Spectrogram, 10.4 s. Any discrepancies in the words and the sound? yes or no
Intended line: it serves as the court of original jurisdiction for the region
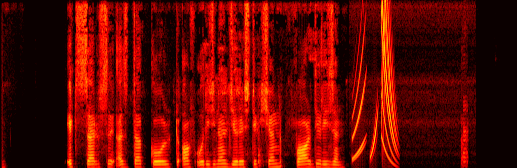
yes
